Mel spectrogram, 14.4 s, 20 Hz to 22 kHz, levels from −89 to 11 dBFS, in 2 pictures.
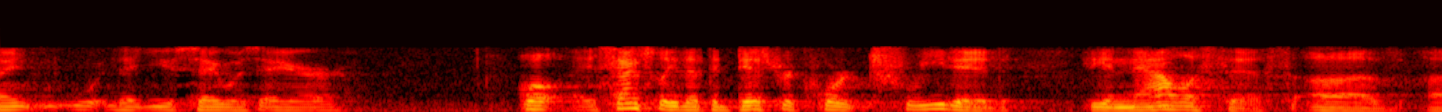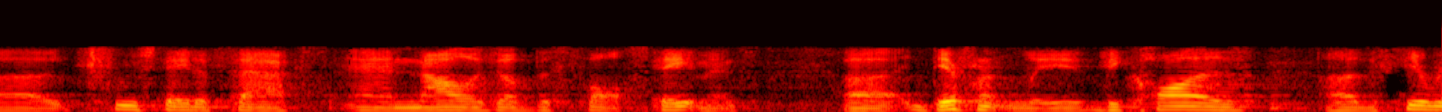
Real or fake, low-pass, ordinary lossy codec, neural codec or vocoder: real; 7.2 kHz; AAC, 16 kbps; none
